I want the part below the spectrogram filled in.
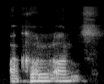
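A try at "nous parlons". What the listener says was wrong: আচ্ছা, দুইটা বিষয়, একটা হচ্ছে নু পাক ল, এসটা লাগবে না বলা, নু পাক, এক্স্যাক্টলি। আর হ্যাঁ, পাক লন পুরোটা না বললে লং, একটু নাকের মধ্যে দিয়ে লং, এক্স্যাক্টলি।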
